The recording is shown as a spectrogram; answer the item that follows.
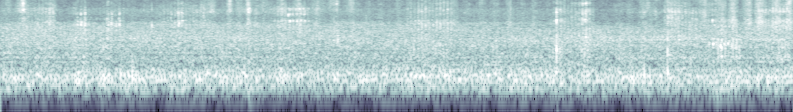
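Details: Rescued stray male domestic cat kept in a basement purring while being rubbed and petted: a steady, low rumbling purr throughout, with soft rustling of hands on fur.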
